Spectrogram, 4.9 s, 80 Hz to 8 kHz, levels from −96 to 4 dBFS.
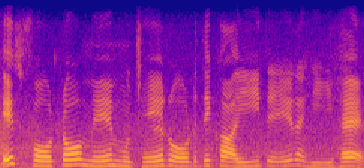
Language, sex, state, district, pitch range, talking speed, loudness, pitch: Hindi, female, Madhya Pradesh, Katni, 205-240 Hz, 110 wpm, -19 LUFS, 220 Hz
